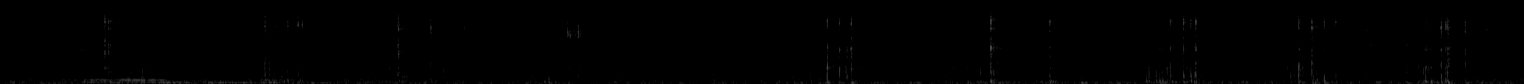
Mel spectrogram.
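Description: A small, solid gypsum block with a pink marbled painted coating is held in the hand and shaved with a metal utility knife blade, so white chalky chips break off. Quiet, dry scraping is broken by repeated crisp, bright crunches as each shaving cuts away, with short pauses between strokes.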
